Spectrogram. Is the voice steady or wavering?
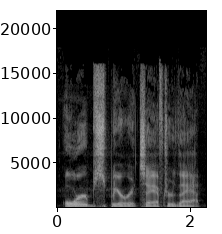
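steady. The voice is steady and plain.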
